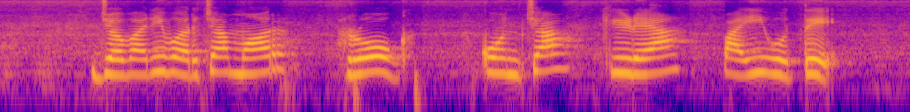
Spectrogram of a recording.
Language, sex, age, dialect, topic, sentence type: Marathi, female, 18-24, Varhadi, agriculture, question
